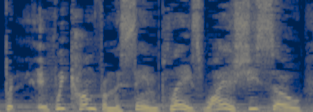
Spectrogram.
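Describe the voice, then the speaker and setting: A man's voice: high-pitched, animated, unhurried, music in the background. An actor playing an earnest, brave young male dragon in a video game cutscene. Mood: troubled, questioning.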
